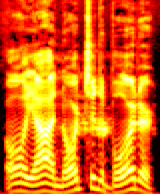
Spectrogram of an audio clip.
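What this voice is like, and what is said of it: Exaggerated Minnesota accent. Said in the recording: “That is your normal accent, dude. I don't know why you're trying to, like, over-accentuate it for the fans. ... from Minnesota.”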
